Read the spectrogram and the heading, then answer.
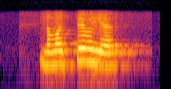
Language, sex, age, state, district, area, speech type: Hindi, female, 60+, Uttar Pradesh, Varanasi, rural, conversation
